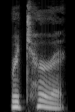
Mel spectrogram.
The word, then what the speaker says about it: rhetoric: Ret, ik, rhetoric. Emphasize ret and keep or light.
